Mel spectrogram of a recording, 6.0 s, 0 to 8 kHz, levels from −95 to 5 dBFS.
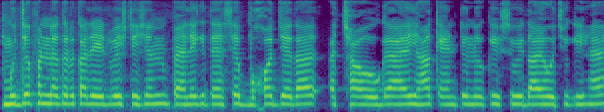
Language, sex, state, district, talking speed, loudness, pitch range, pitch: Hindi, male, Uttar Pradesh, Muzaffarnagar, 210 wpm, -15 LUFS, 210-220 Hz, 215 Hz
